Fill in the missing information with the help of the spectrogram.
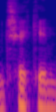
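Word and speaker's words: Chickyn: And then chicken became a thing on the black market. – I pronounce that as chicken.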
